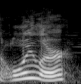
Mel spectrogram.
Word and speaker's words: Euler: of type float and uh public euler is pronounced euler it is oh um the euler angles euler angles the rotation as euler angles in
